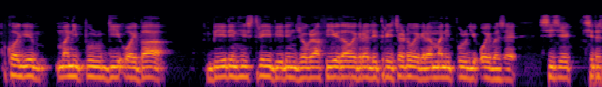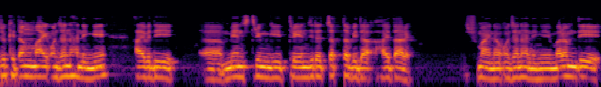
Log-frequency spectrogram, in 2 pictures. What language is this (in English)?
Manipuri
